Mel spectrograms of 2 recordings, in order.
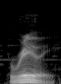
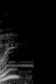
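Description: First: The pitch falls at the end of the word. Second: The pitch rises at the end of the word. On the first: The speaker accepts it, like saying all right. "那如果我们把really 尾调下去的话" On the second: The speaker doubts what was said. "我们把really 这个词尾调上扬"

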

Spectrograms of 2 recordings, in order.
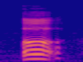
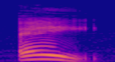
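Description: First: The article is said weak and unstressed. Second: The article is said full and stressed. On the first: "没有读成一个a" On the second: "它在这边是一个重读的处理"

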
